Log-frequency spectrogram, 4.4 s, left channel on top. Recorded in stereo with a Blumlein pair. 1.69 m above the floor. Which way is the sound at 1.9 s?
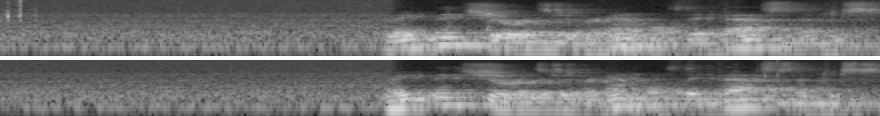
55° right.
